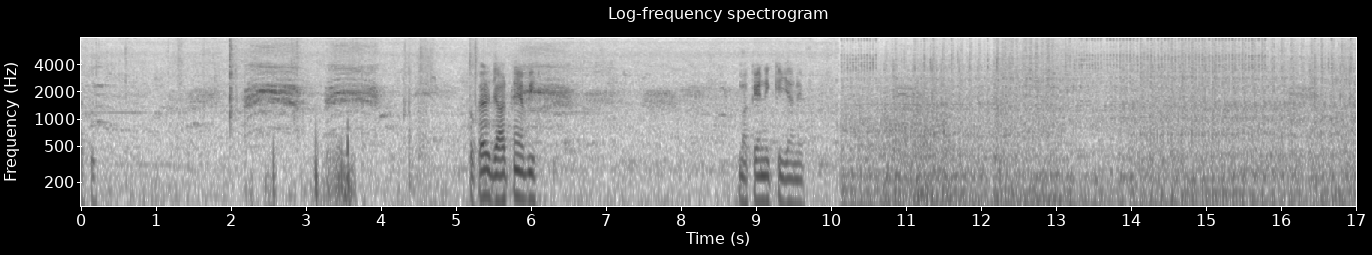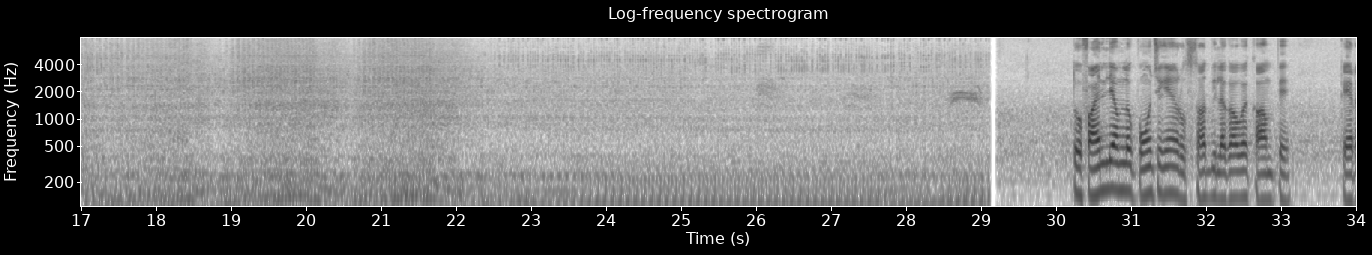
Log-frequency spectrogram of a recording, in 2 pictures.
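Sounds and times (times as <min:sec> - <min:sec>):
car engine rumbling: 0:09.9 - 0:29.2.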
